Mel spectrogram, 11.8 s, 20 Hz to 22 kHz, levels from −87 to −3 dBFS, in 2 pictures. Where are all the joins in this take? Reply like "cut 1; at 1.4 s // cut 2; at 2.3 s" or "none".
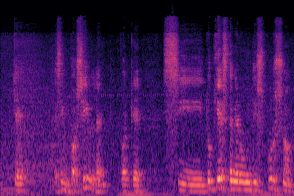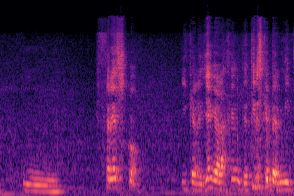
none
